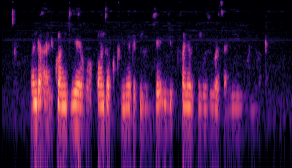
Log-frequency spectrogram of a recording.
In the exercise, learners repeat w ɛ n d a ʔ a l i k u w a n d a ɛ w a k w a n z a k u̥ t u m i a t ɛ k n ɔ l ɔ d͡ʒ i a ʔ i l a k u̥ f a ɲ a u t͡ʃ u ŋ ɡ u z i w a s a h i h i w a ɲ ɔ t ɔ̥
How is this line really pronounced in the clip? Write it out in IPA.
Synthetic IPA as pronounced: w ɛ n d a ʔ a l i k u w a n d i ɛ w a k w a n z a k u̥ t u m i a t ɛ k n ɔ l ɔ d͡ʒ i a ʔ i l i k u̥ f a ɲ a u t͡ʃ u ŋ ɡ u z i w a s a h i h i w a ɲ ɔ t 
